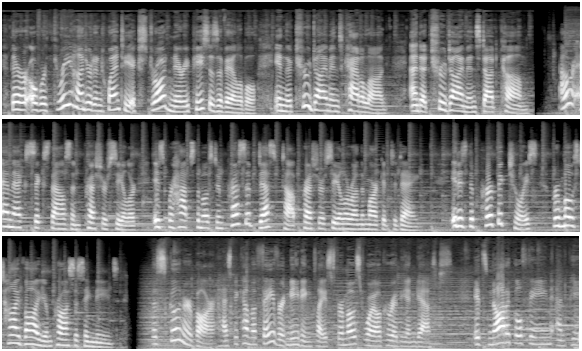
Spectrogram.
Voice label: Spokesperson Voiceover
